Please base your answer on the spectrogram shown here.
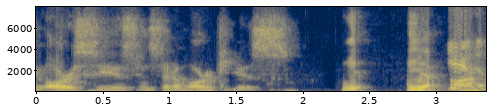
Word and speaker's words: Arceus: yeah that's fair but to me like it's it's name is like because of the way that it's spelled to me it's always been pronounced rcs yes yeah that's fair and it's like arceus i i i get what it's coming from but it's like i'm sorry i just can't pronounce it to me it's just rc us there's always that group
